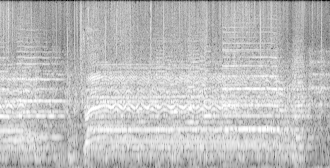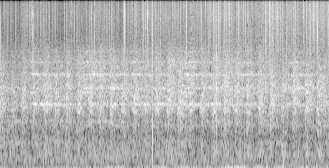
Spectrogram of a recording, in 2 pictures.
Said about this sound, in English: I have many happy passengers, they never once complain. On a train, train, train.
